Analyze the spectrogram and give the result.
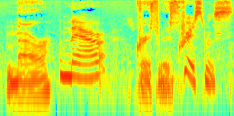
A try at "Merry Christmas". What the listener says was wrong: That sounds like a mare, like a horse. You're saying mare. You're not saying Mary. You're saying mare.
